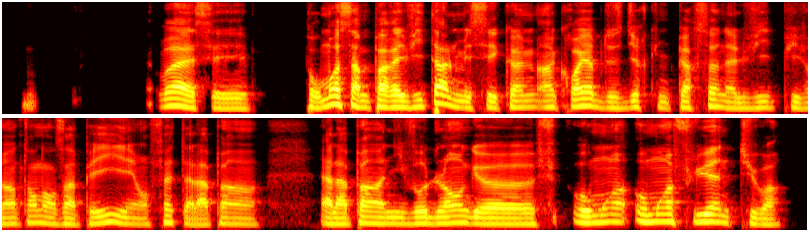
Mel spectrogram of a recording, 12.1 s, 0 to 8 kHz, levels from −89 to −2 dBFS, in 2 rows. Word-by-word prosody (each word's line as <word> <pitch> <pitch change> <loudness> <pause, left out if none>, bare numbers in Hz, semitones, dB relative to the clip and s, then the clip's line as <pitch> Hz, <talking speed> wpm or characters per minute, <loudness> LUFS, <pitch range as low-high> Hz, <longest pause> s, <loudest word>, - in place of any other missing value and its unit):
Mmh. - - -15 1.0
Ouais, 145 -4 +6
c'est 100 -3 -4 0.4
pour 115 -2 -1
moi 180 +1 +6
ça - - +5
me 125 - -3
paraît 125 0 +6
vital, 135 +8 +3
mais 120 -3 -3
c'est 115 0 -2
quand 125 -1 0
même 125 - -7
incroyable 130 +2 +2
de 110 0 -4
se - - -5
dire 125 +2 -5
qu'une 115 -3 -10
personne 125 +1 -2
elle 110 -1 -3
vit 115 +2 -6
depuis 115 -1 -8
20 115 +3 -3
ans 135 - -1
dans 115 -3 -2
un 105 - 0
pays 125 +2 -2
et 110 - -5
en 105 0 -7
fait, 135 +5 -6
elle - - 0
a 100 - +1
pas 115 -1 -3 0.2
un 100 - -15 0.4
elle 115 -1 +2
a 110 - +3
pas 130 - +2
un 120 -1 +2
niveau 120 +1 -1
de 120 - -5
langue, 130 0 +1
heu, 110 -1 +2
f - - -6
au 130 -3 +3
moins 145 +2 -2
au 150 -3 0
moins 155 +1 +1
fluent 150 -3 +1
tu - - -5
vois? 100 -2 -4
120 Hz, 250 wpm, -22 LUFS, 115-135 Hz, 1.0 s, Ouais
